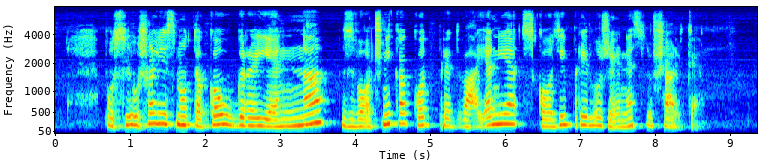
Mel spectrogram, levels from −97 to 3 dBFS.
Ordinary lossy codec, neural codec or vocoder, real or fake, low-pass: none; none; real; 7.2 kHz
